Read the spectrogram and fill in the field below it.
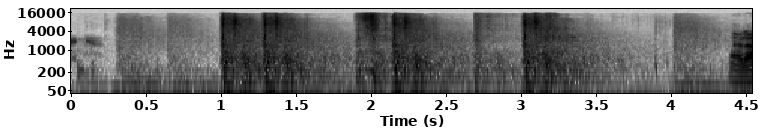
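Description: A rifle fires in quick bursts of shots.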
